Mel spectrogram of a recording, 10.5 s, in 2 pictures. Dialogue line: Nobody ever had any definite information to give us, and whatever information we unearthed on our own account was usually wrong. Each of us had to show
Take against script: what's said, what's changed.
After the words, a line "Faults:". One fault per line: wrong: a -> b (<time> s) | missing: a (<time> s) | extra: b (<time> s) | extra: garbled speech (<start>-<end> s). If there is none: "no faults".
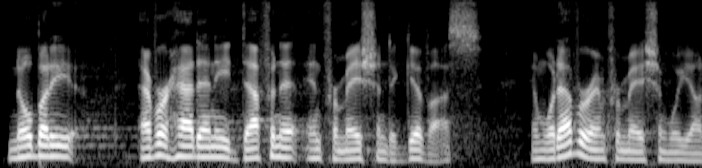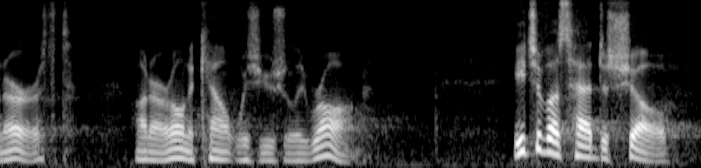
Nobody ever had any definite information to give us, and whatever information we unearthed on our own account was usually wrong. Each of us had to show
Faults:
no faults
